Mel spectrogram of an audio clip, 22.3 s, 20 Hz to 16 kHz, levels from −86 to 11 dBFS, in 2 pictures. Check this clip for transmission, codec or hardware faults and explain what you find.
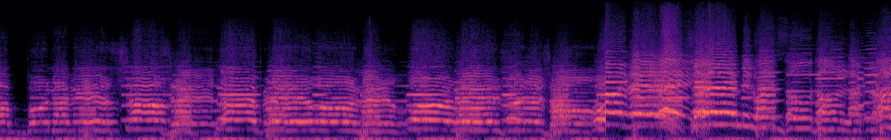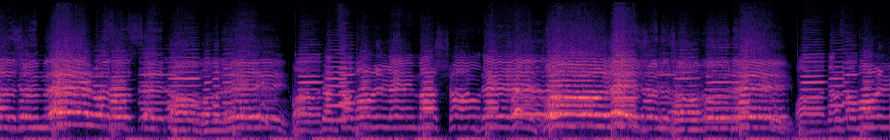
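One fault is present. From 0.0 to 7.57 s, wrong sample rate: playback at 0.667 speed, 7.02 semitones low. This fits 48 kHz audio played at 32 kHz. The sound drags, deep.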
